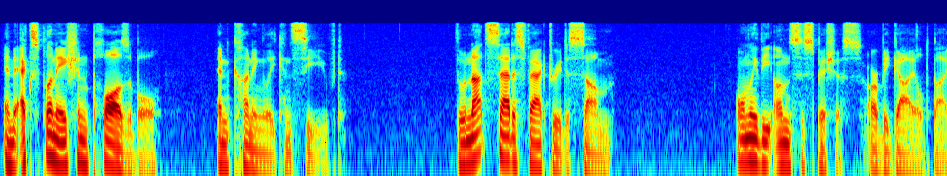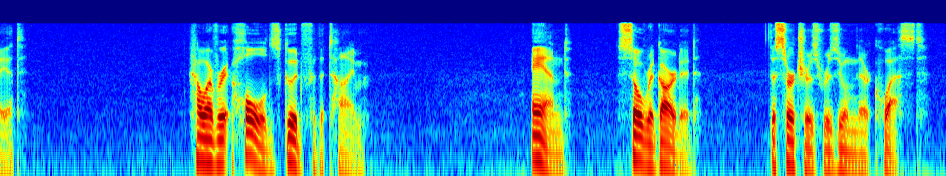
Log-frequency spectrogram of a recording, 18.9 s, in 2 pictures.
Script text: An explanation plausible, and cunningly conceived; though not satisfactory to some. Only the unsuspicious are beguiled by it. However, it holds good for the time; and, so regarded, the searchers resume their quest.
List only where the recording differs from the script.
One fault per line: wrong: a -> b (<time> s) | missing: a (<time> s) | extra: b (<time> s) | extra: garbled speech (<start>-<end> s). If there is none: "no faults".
no faults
